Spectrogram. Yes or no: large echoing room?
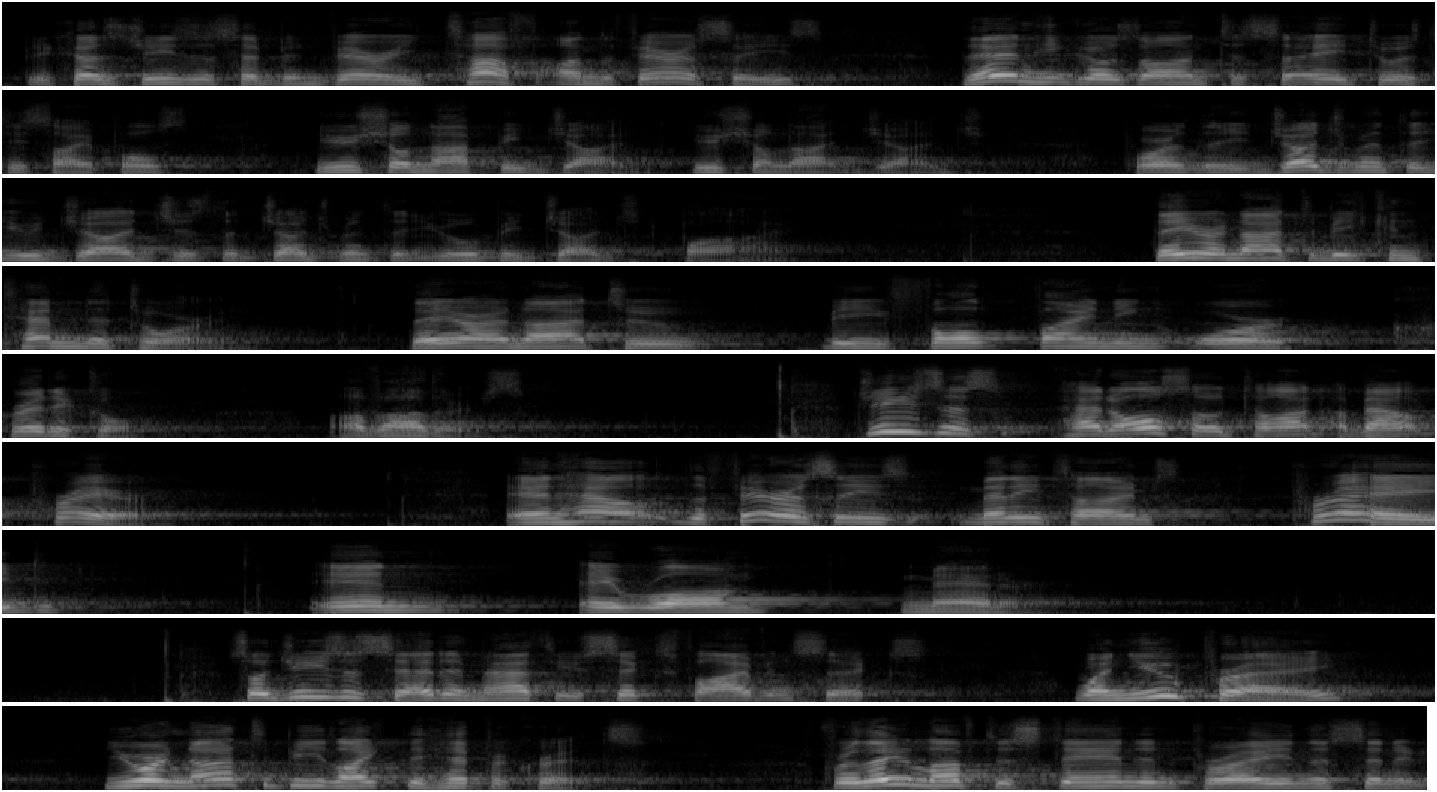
yes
